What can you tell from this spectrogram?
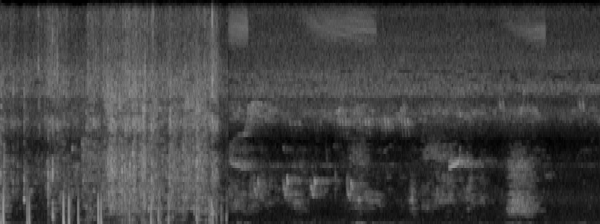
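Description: Crackling and rustling of dry leaves and grass underfoot for about two seconds, then a steady, high insect drone with a few faint scattered sounds beneath it.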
